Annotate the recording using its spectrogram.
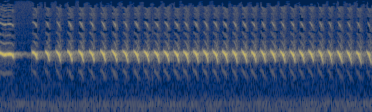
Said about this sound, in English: The chaparral comes alive then with the songs of birds, among them this California thrasher.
